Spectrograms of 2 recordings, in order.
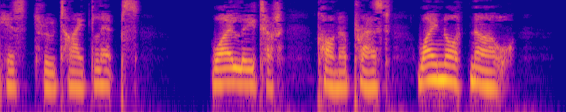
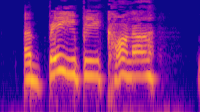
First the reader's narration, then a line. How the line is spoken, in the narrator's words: Laurel shouted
